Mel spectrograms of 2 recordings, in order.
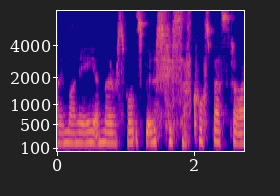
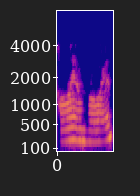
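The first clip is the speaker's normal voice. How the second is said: put-on light Australian accent, just a hint of twang. Retelling hearing a voice at a group job interview: Ryan's slight Aussie twang. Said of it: "A slight twang".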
